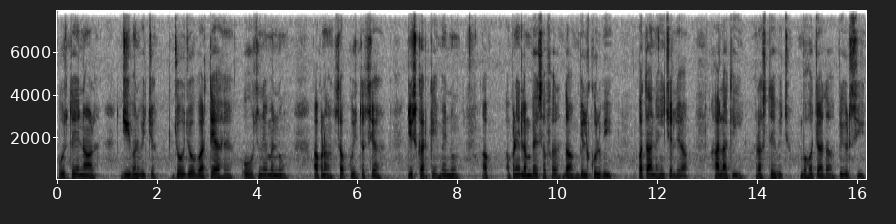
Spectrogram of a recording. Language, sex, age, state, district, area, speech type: Punjabi, male, 18-30, Punjab, Mohali, urban, spontaneous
